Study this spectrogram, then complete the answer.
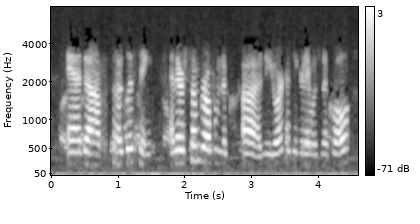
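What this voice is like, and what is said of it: Very fast speech. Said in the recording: “I'm talking really fast.”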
